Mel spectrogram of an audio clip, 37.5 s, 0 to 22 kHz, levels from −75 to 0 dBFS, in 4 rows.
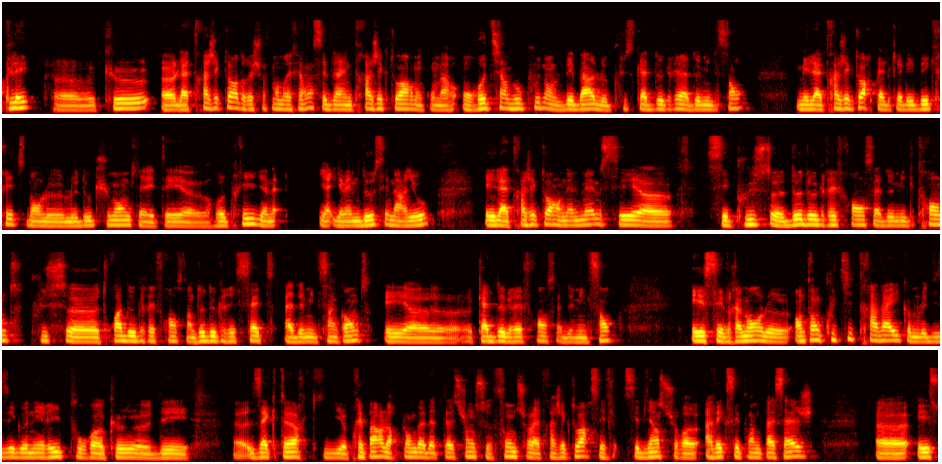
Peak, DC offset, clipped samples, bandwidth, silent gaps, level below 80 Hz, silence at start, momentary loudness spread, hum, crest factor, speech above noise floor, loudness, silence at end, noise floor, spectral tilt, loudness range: -6 dBFS; under 0.1%; under 0.1%; 12.5 kHz; none; -66 dBFS; 0 s; 8 LU; none; 18 dB; 32 dB; -24 LUFS; 0 s; -56 dBFS; -7 dB/octave; 2 LU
